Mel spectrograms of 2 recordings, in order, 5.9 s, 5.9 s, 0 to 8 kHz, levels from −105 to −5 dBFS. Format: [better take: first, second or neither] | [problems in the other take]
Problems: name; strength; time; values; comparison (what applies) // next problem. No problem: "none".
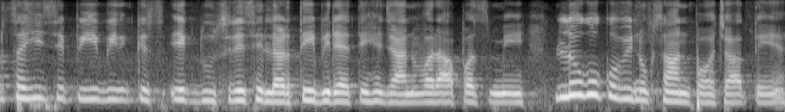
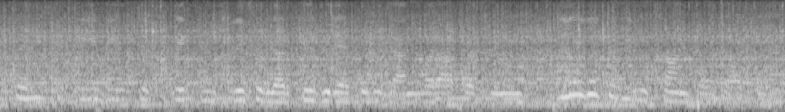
first | background sound (Rain); as loud as the speech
